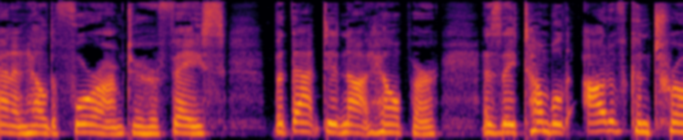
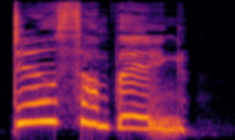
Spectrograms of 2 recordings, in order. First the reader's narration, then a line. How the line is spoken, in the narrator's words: Orianan cried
